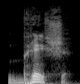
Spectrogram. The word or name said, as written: भृश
